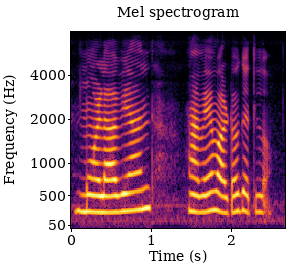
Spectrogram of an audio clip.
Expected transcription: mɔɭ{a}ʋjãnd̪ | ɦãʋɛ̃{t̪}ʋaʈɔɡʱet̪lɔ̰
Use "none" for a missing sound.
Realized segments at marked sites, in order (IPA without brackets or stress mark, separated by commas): a, none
